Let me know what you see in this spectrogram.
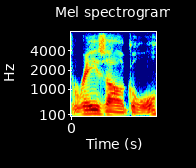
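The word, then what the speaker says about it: Ra's al Ghul: I believe this is how he wanted to pronounce razal gou yes yeah and Talia so I mean the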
